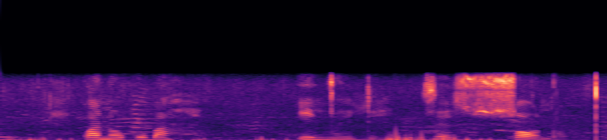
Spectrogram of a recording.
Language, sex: Xhosa, female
